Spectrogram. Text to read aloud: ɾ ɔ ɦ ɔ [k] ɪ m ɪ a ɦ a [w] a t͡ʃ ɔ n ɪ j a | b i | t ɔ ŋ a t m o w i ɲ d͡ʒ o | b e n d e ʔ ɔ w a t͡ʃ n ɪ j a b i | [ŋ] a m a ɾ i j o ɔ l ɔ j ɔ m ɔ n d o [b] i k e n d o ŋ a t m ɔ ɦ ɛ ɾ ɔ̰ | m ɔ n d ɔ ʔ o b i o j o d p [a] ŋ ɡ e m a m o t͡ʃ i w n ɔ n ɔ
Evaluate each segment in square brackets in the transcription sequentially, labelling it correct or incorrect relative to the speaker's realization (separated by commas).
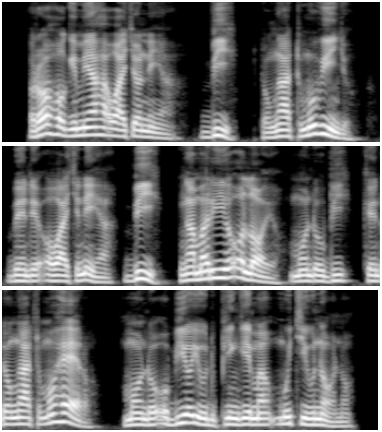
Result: incorrect, correct, correct, correct, incorrect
